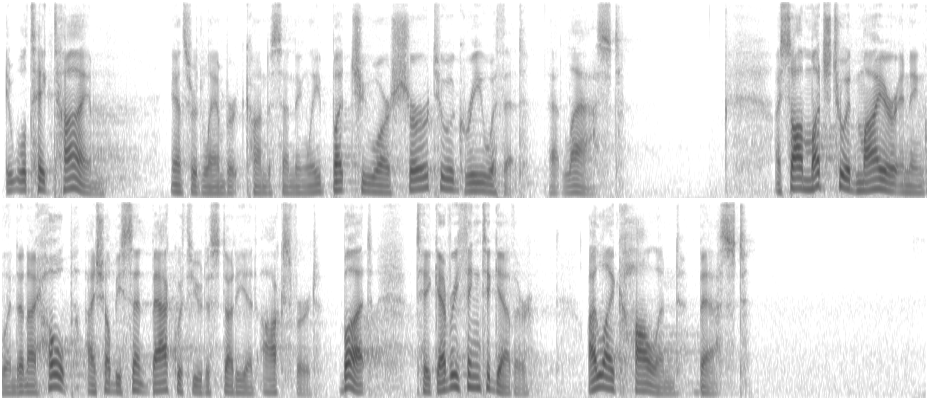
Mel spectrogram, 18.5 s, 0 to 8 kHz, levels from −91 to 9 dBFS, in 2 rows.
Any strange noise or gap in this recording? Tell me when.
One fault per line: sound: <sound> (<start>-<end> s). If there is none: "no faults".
no faults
